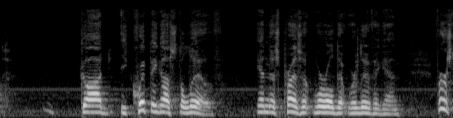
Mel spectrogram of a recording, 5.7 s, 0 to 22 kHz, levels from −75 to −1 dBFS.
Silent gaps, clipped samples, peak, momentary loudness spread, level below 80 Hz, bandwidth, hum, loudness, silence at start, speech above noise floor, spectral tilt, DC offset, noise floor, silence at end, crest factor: none; under 0.1%; -6 dBFS; 13 LU; -60 dBFS; 16 kHz; none; -21 LUFS; 0 s; 30 dB; -7 dB/octave; under 0.1%; -50 dBFS; 0 s; 16 dB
